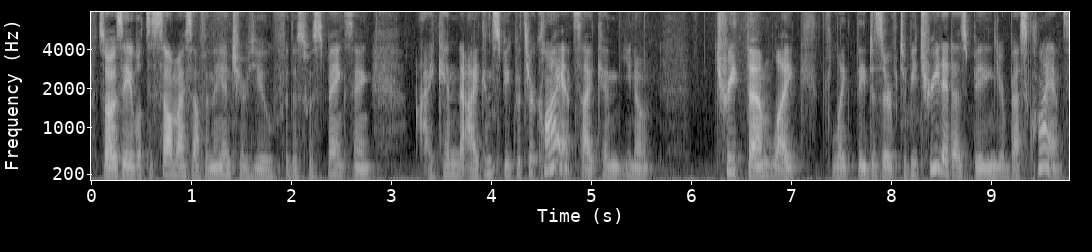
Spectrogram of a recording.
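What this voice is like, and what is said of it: Slight Swiss accent. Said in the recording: “I know there's a slight accent”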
